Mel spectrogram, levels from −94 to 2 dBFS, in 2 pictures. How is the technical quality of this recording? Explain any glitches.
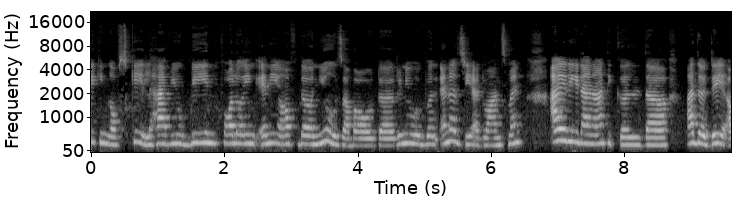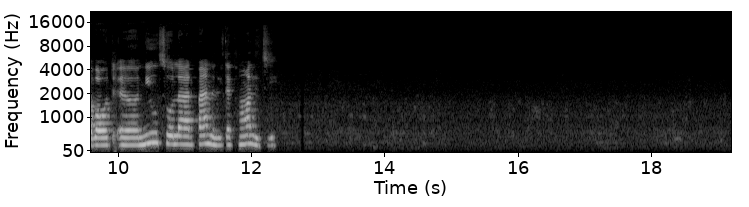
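The recording has five brief dropouts where the connection briefly failed.

Short concealed packet loss occurs at 2.87–2.94 s, 5.19–5.26 s, 7.23–7.29 s, 9.94–10.01 s and 12.74–12.81 s. Each time about 40 ms of the speech failed to arrive in time, and the receiver patched the gap by extending the preceding sound, pitched if voiced, noise-like if not, for roughly 33 to 43 ms before fading back into real audio. Each patch is heard as a quick smear or wobble, and a short consonant there may go missing.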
